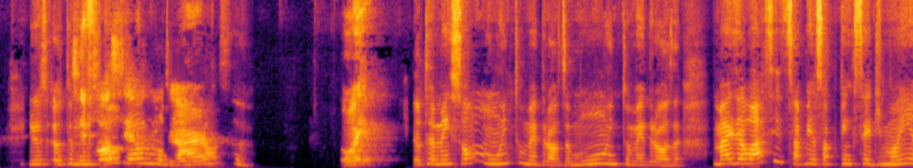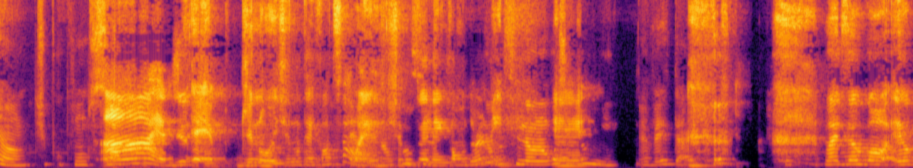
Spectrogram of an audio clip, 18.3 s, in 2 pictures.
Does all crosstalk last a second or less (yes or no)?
no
